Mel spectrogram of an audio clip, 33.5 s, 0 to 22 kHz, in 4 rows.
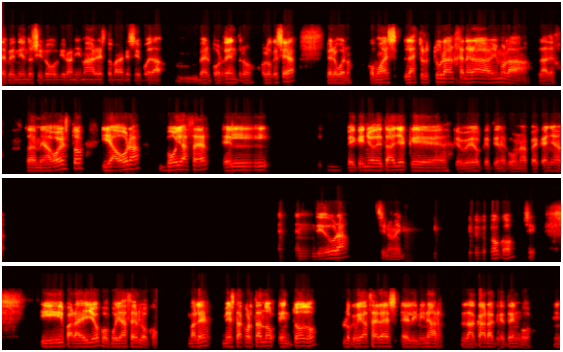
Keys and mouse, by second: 3.5 middle click, 5.8 l, 6.3 middle click, 8.2 ctrl+middle click, 14.1 shift+middle click, 22.2 alt+click, 28.0 ctrl+r, 28.5 click, 30.7 right click, 30.7 ctrl+z, 30.9 ctrl+Tab, 31.0 click, 31.5 middle click, 33.3 z.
